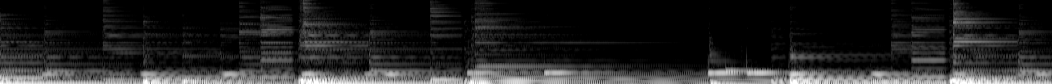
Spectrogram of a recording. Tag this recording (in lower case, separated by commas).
elephant trumpeting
